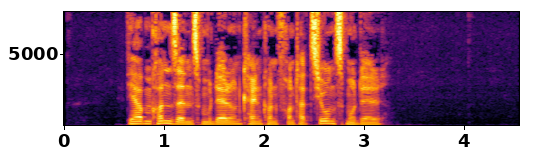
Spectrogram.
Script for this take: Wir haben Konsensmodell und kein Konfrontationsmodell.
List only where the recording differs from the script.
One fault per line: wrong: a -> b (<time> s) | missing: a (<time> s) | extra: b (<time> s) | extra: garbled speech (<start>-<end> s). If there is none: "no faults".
no faults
